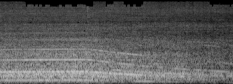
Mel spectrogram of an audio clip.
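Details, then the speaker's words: Kirby vacuum, serial 682699 dated to week 26 of 1968, made in Cleveland, Ohio, very dirty and spitting out dust: motor whines with a rough, buzzy note that sags in pitch; sounds bad, cause unclear. "And this one sounds like trash. Wow, I'm angry."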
